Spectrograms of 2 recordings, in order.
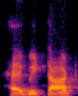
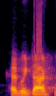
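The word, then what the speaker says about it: habitat: हैबिटाट मतलब हैबिटेट भी बोल सकते हैं आप लोग, ये प्रोनाउंसिएशन का थोड़ा बहुत डिफरेंस हो सकता है। मैं हैबिटाट बोलता हूं, आप हो सकता है हैबिटेट बोलें।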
